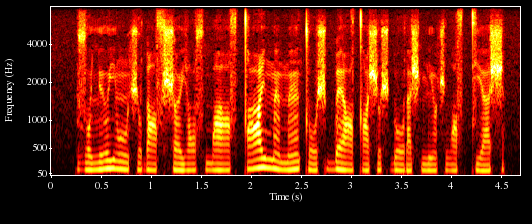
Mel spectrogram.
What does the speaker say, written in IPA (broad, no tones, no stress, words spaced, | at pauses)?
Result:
zolʲo jõːʃʊɗɛːsˤʃø josˤmaːsˤ tˤiː mɛ̃mɛ̃ toʃ ɓɛː tˤyʃʊʃɗo ɾaʃnʲõːʃðˤisˤ tʲaʃ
